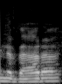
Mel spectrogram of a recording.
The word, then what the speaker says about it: Nevada: them all have any herbal Delights freaking Sierra Nevada now I am unfortunately not allowed oh yeah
